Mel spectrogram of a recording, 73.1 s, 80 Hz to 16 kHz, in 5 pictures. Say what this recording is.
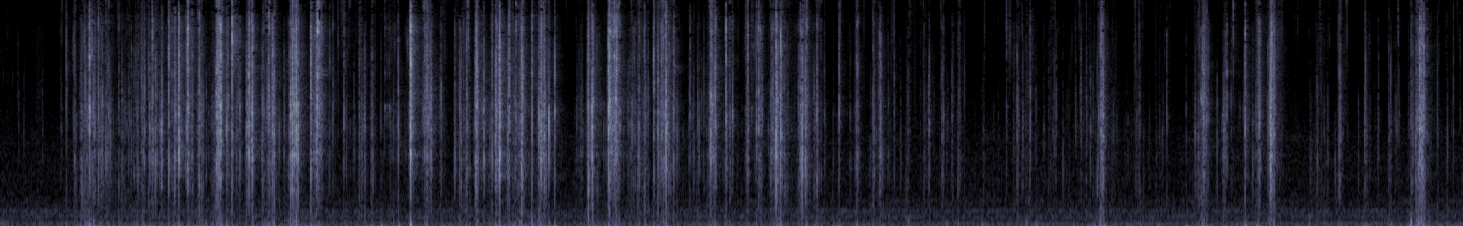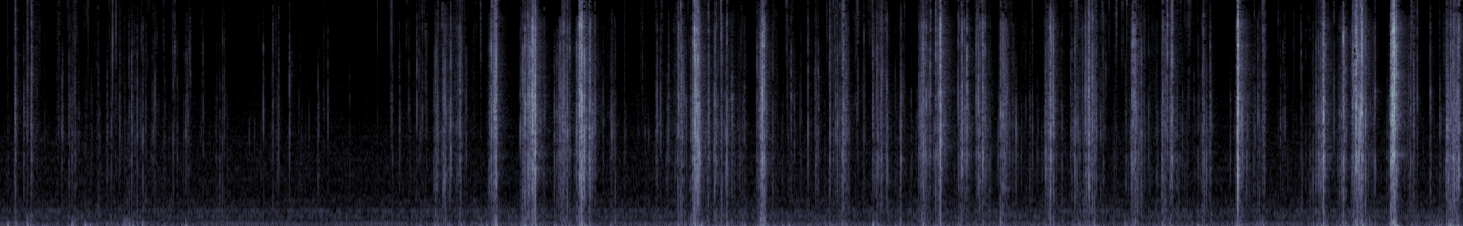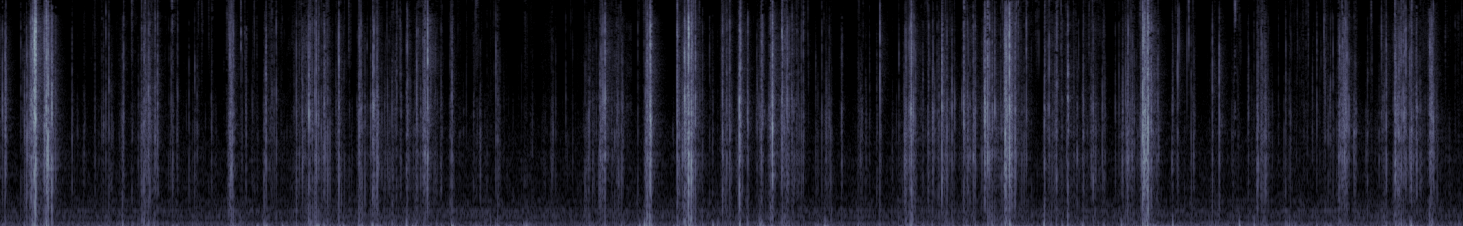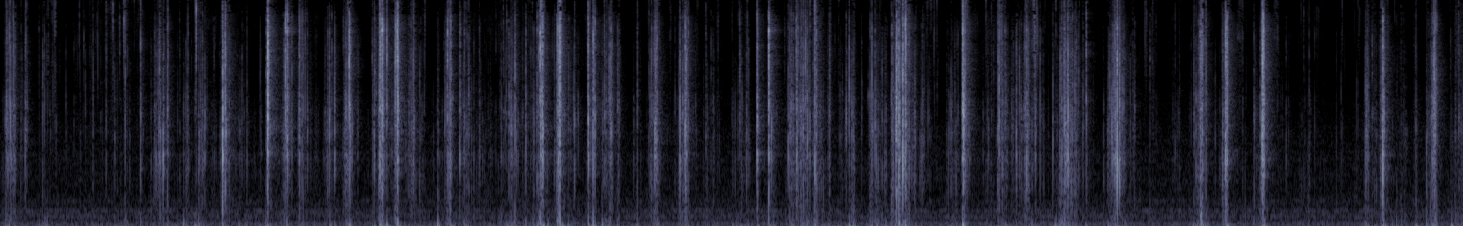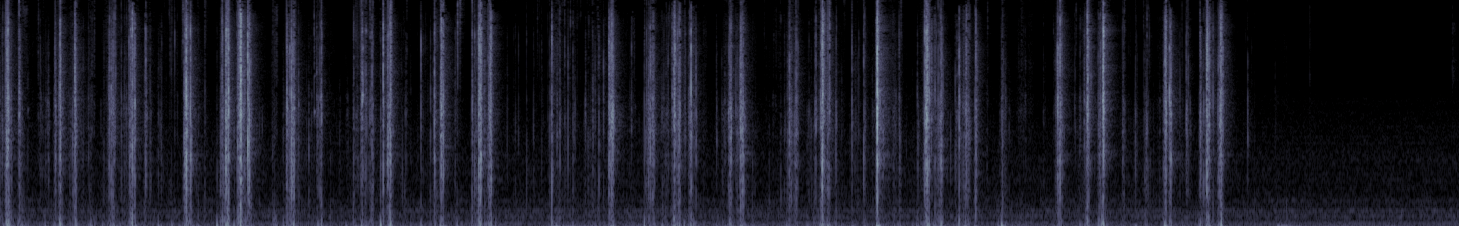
Me doing a quick solve of a 3x3x3 Cube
